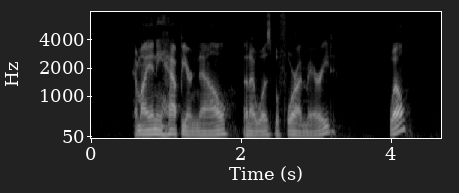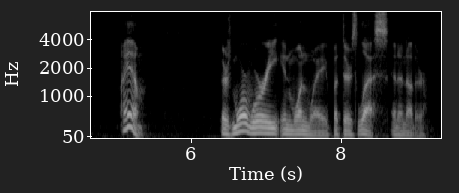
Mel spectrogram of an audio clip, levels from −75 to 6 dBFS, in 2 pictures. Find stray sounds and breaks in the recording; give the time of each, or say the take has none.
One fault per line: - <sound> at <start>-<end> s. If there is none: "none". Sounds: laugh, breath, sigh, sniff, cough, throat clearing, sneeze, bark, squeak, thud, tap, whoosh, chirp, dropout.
none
